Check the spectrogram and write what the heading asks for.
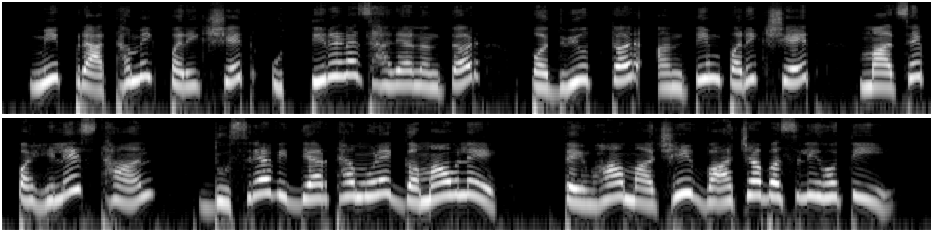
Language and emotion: Marathi, surprised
